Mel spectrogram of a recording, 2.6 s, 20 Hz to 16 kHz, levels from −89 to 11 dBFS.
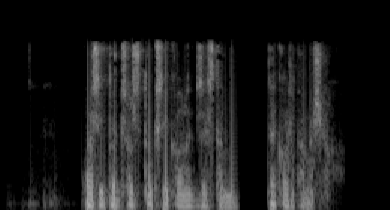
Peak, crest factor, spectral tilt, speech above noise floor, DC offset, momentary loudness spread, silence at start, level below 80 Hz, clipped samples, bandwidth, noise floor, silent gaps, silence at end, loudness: -12 dBFS; 22 dB; -3.5 dB/octave; 32 dB; under 0.1%; 9 LU; 0.55 s; -48 dBFS; under 0.1%; 8 kHz; -65 dBFS; 1.62-1.77 s; 0.4 s; -32 LUFS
